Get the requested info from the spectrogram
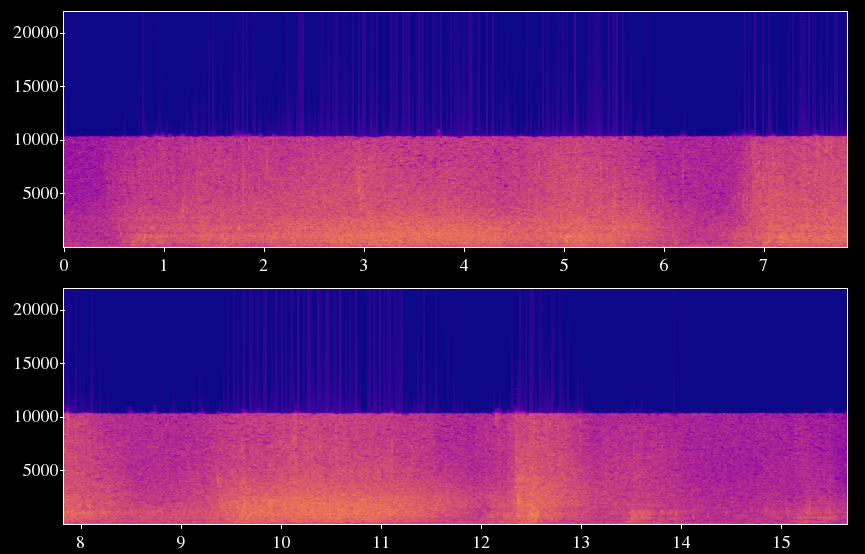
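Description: Surf washing up on a sandy beach in about four rushes, each swelling and falling away over a few seconds, with a short sharper rush about three-quarters of the way through before it eases off.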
